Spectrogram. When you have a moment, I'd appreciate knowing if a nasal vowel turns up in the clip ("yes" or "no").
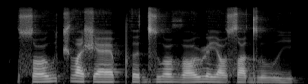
no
